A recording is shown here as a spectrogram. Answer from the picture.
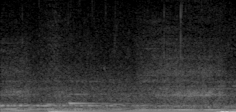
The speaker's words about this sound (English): And imagine the Spirit hovering over the face of the waters like a bird with outstretched wings, spanning the dark waters. Hear the sound of the water around you.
